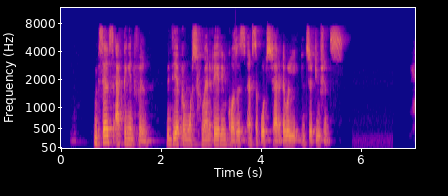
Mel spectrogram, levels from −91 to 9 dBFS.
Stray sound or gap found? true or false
false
